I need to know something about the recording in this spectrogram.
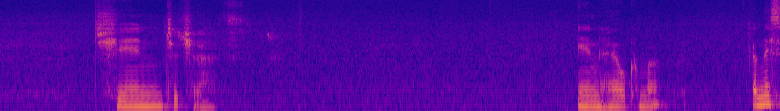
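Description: A young woman speaks calmly and softly close by.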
